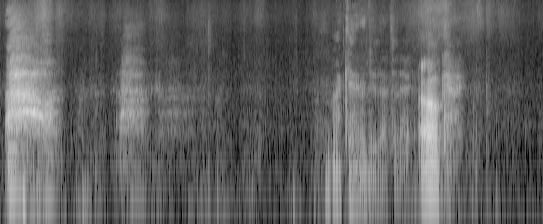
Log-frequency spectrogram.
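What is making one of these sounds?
A man talks with animation, close by.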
